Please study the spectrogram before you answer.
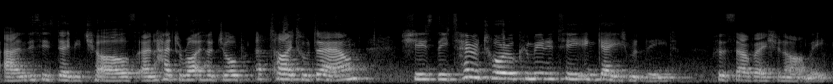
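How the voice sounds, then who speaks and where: A woman who is a Salvation Army minister, giving a friendly presentation to a council meeting from prepared notes in her loud voice. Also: medium pitch, moderate pace, few pauses, a little hiss or hum.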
